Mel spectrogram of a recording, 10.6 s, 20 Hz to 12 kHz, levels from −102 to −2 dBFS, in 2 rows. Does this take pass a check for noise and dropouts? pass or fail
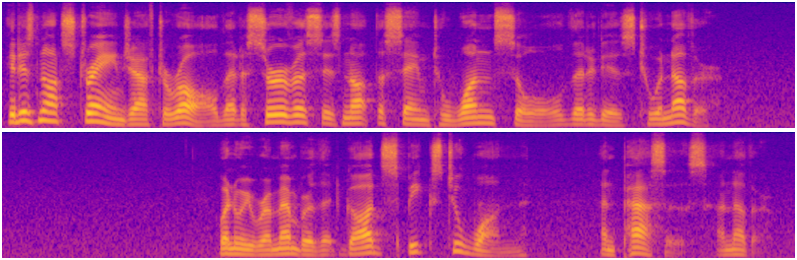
pass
